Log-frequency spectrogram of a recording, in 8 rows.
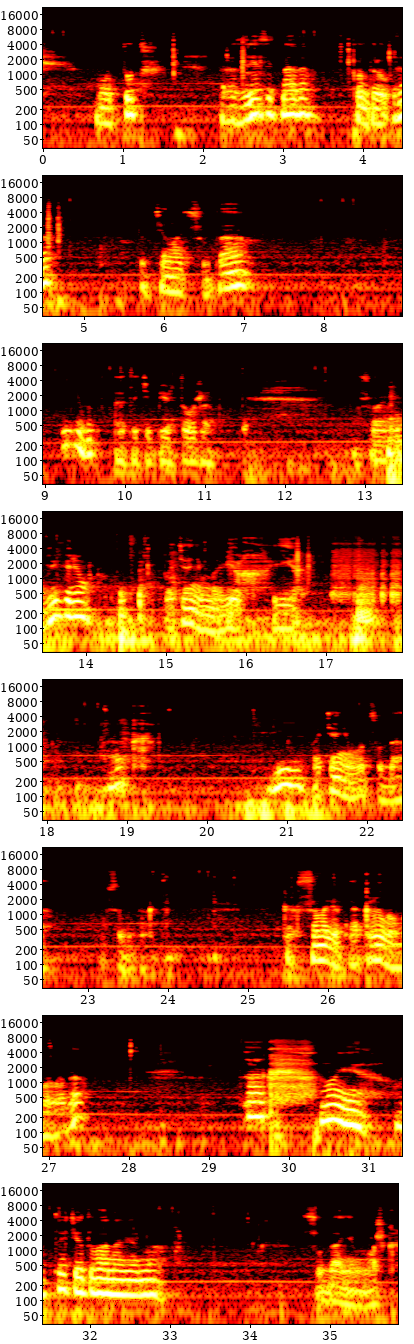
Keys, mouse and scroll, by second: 0.0 click, 2.3 ctrl+e, 9.8 click, 12.3 click, 13.4 click, 14.3-16.6 middle drag, 16.6 e, 18.9-19.5 scroll down 2, 19.5-21.9 middle drag, 21.9 click, 24.4 click, 24.8-29.1 middle drag, 31.4 click, 32.8 click, 33.5-34.8 middle drag, 34.8 click.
